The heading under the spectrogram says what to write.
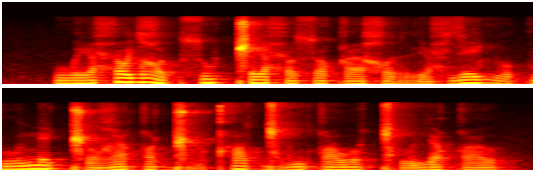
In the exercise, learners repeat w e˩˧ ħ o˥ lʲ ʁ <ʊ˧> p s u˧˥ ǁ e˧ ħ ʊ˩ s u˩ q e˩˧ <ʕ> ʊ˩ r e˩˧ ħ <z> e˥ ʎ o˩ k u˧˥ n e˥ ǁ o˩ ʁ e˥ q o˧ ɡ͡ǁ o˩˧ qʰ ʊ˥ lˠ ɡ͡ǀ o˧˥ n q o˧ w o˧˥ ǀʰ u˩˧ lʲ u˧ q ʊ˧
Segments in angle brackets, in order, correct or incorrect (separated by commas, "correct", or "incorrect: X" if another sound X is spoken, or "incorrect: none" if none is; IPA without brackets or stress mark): incorrect: ʊ˩, incorrect: χ, correct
